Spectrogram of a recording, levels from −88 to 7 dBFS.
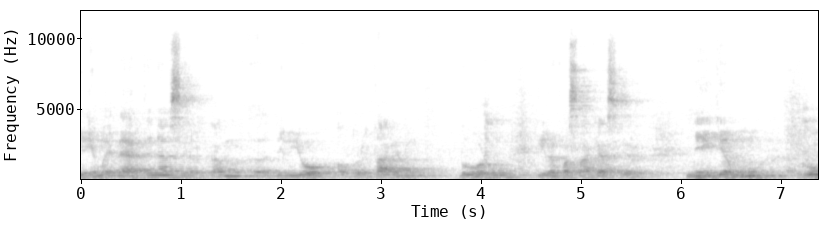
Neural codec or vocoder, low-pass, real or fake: none; 10.8 kHz; real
